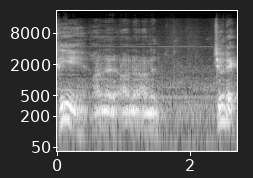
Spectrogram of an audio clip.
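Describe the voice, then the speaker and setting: This man speaks in a Canadian accent. Noticeable background noise and audible room echo are present. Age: 80s+. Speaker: war veteran. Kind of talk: interview. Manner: halting.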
